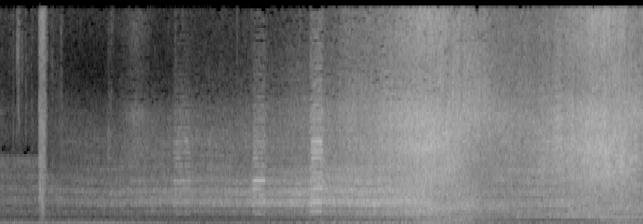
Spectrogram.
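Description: A road vehicle driving past on a wet street: a steady engine hum, a few short horn toots about two to three seconds in, then tyre hiss swelling to its loudest about four seconds in as it goes by.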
